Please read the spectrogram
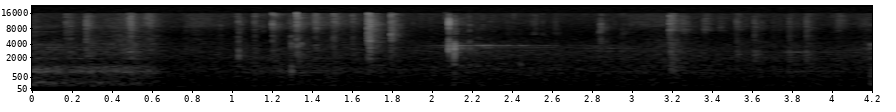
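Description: Near silence with a few very faint computer keyboard keystrokes, spaced irregularly.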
